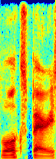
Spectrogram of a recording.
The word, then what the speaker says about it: Wilkes-Barre: to take me aside and say hey it's wilkes-barre scranton that looks bear like it looks i heard wilkes bear woke's bar yeah like the players i think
